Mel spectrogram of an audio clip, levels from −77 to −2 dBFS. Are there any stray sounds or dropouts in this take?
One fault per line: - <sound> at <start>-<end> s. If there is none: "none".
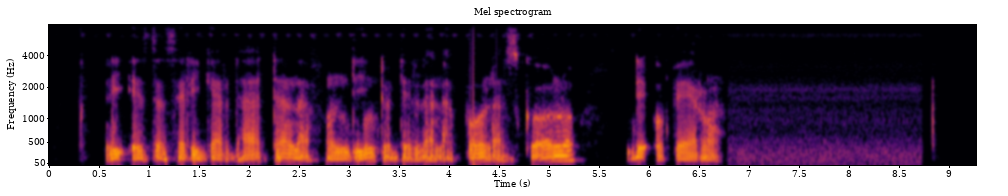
none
